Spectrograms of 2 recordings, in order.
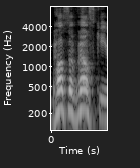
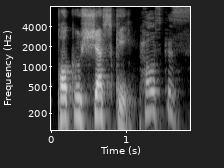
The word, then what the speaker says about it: Pokushevsky: Posavelsky, right? Alexei, say Alexei. Alexei Pokushevsky. Oh No, my. no, not even close. Say Poku Shevsky. Shesky. Shevsky. Poku. Pokushevsky. Anyway, God damn, I cannot say his name.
